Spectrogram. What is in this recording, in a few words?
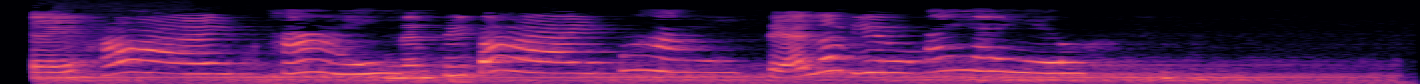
Echo message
